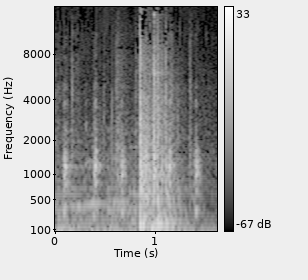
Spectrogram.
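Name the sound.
rooster clucking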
